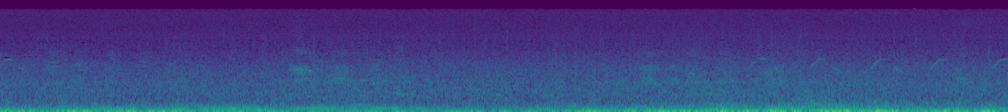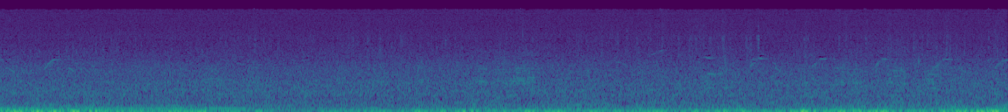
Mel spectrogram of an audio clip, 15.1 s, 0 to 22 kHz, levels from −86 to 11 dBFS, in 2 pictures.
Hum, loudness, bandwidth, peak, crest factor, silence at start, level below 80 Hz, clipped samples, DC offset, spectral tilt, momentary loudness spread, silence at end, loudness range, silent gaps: none; -39 LUFS; 16.5 kHz; -14 dBFS; 16 dB; 0 s; -32 dBFS; under 0.1%; under 0.1%; -5 dB/octave; 8 LU; 0 s; 6 LU; none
